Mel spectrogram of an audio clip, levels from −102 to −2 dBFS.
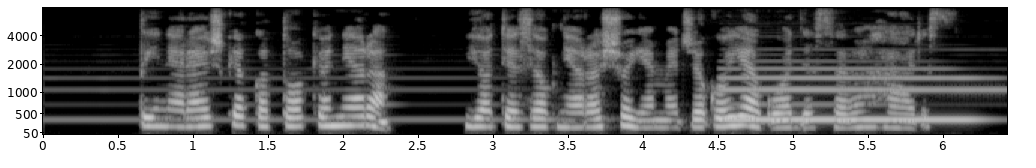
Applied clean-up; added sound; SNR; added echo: classical method log-MMSE.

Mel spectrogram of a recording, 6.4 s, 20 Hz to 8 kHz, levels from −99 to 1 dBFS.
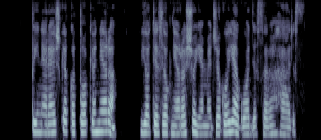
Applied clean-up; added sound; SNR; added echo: none; none; none; none.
